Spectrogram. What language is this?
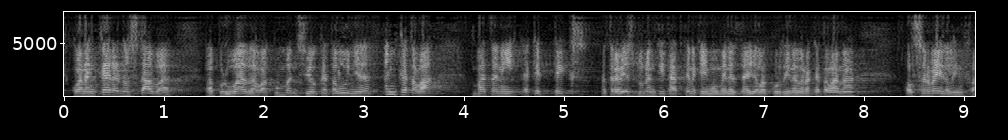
Catalan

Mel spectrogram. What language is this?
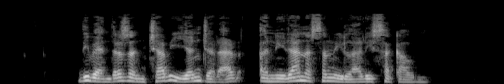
Catalan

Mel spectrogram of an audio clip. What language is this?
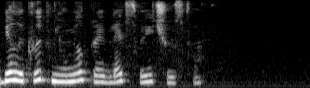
Russian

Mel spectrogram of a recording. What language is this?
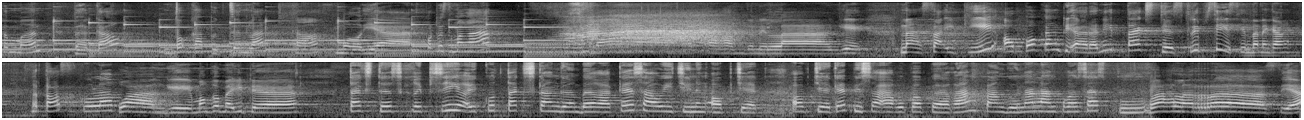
Indonesian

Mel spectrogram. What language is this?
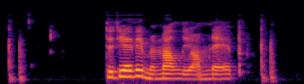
Welsh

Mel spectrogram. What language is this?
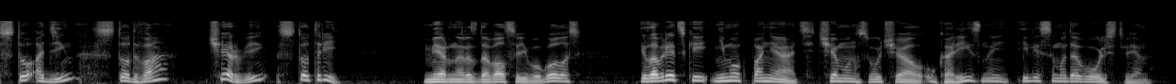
Russian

